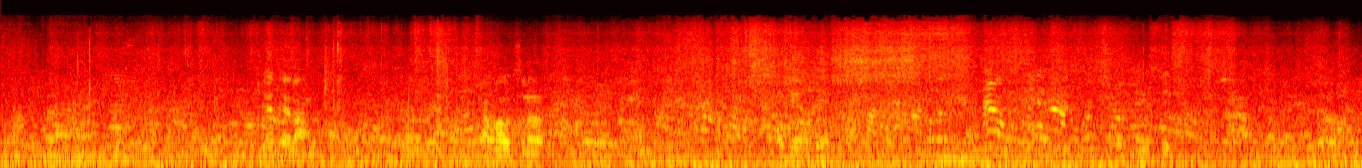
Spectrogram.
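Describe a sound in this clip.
A crowd chatters all around outdoors on a busy street.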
